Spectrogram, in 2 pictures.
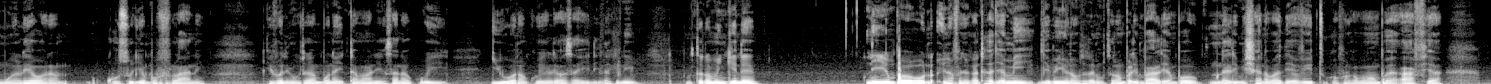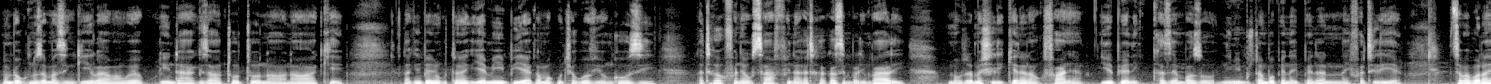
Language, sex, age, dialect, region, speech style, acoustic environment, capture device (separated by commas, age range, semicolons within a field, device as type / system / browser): Swahili, male, 25-34, Tanzania - Dar es Salaam, Tanzania, happy; relaxed; focused, nature, mobile / macOS / Safari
